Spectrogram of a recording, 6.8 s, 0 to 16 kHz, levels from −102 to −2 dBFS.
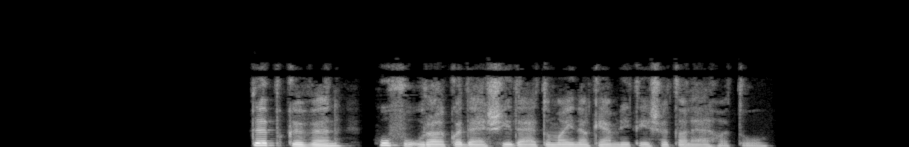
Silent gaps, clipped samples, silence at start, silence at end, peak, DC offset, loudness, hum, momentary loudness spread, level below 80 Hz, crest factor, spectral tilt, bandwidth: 2.71-2.80 s; under 0.1%; 1.9 s; 1.05 s; -4 dBFS; under 0.1%; -24 LUFS; none; 13 LU; -72 dBFS; 22 dB; -5.5 dB/octave; 9.4 kHz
